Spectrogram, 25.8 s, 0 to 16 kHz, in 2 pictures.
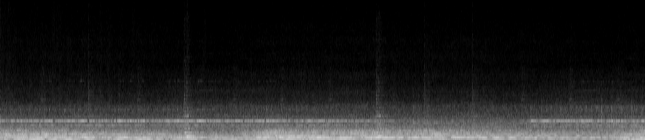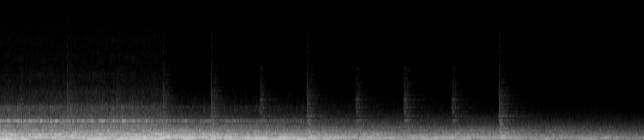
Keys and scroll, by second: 6.2 Delete, 6.5 ctrl+z, 7.6 Delete, 12.8 ctrl+d, 13.0 Escape, 21.9 ctrl+z.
